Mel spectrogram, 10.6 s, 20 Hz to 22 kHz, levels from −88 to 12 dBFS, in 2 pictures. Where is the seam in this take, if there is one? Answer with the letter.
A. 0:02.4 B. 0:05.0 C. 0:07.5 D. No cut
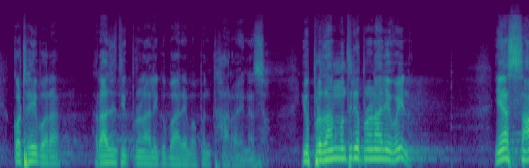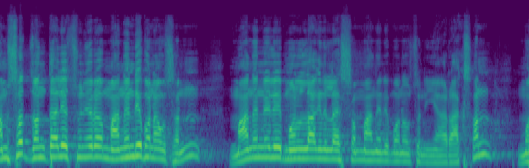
A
